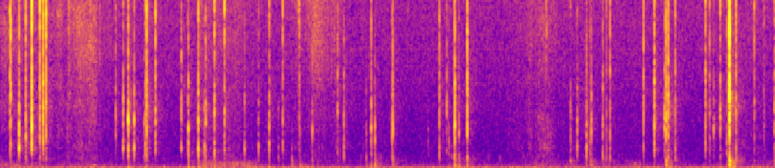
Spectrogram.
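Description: Long acrylic nails on both hands tap and lightly scratch a thin, solid, glossy glass tabletop panel lying on a wooden table. Quick, sharp, bright clicks patter unevenly throughout, mixed with soft scratching over a low, steady background rumble.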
